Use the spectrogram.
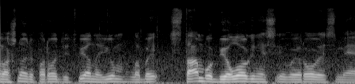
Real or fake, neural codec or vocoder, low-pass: real; none; 14.4 kHz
